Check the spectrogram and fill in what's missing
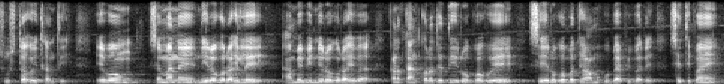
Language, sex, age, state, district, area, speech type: Odia, male, 45-60, Odisha, Dhenkanal, rural, spontaneous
